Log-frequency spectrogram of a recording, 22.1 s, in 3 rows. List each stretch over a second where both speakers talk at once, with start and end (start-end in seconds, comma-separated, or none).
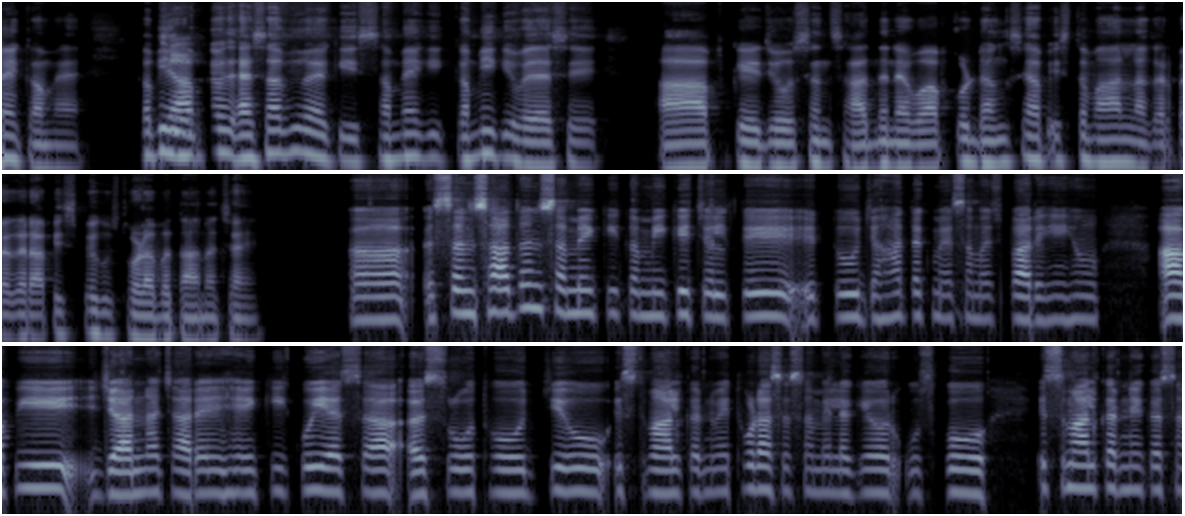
none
